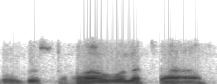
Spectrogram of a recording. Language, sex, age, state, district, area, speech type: Odia, male, 45-60, Odisha, Malkangiri, urban, conversation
